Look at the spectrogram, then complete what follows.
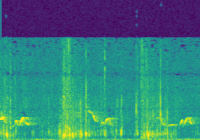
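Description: A warbler, similar to a yellowthroat, gives several short, high, sweeping chirps spread across two seconds, heard over soft footsteps and rustling.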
